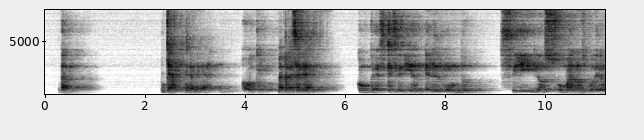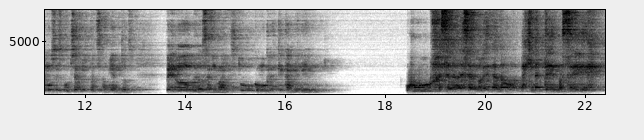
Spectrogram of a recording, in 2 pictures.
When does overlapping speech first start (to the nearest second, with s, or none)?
none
